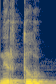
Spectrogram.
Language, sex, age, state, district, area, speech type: Malayalam, male, 18-30, Kerala, Kasaragod, rural, read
